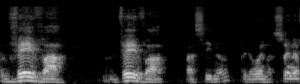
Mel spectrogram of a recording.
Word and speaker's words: Weber: Ver se pronuncia Weva, ¿no? Porque en alemán es A, ¿no? Entonces, en general nosotros decimos Weber o Weber, pero en realidad se debería pronunciar Weva, así, ¿no?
